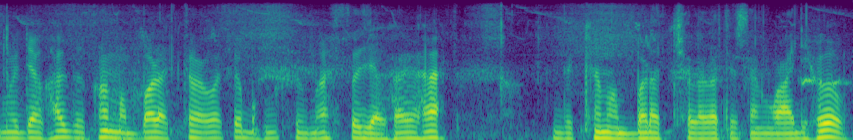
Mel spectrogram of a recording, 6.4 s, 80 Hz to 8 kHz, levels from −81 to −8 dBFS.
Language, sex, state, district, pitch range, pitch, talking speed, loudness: Chhattisgarhi, male, Chhattisgarh, Sarguja, 115-130 Hz, 120 Hz, 195 wpm, -20 LUFS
